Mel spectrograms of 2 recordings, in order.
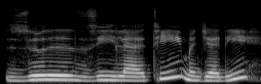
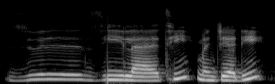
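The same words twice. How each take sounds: Both takes have the same delivery.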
